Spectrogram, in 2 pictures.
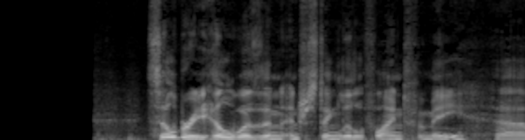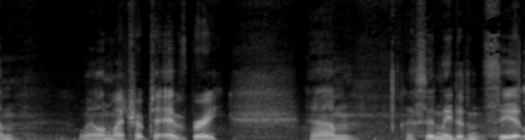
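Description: A middle-aged man talks calmly and close to the microphone.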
